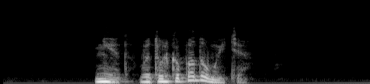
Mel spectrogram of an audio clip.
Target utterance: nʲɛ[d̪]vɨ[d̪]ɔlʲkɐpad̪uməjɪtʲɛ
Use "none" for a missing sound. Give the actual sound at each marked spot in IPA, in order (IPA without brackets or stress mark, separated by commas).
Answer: t̪, t̪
